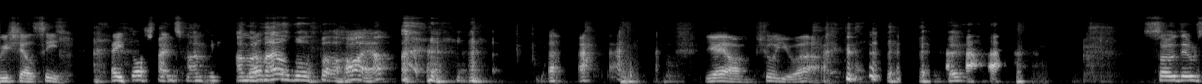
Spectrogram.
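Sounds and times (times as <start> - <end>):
men laughing: 2.6 - 4.9, 5.7 - 6.9, 7.9 - 10.2.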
